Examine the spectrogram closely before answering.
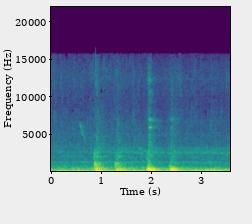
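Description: Train wheels clunk over rail joints.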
